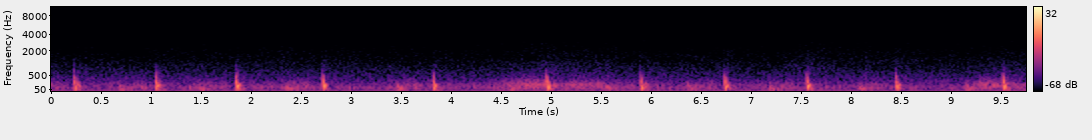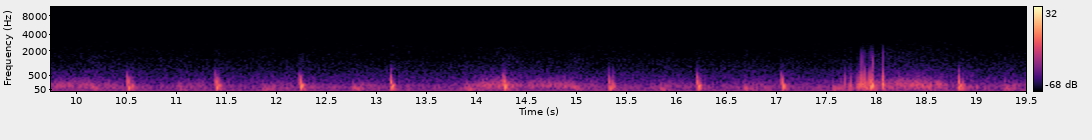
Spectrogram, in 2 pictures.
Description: Irregular but strong..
